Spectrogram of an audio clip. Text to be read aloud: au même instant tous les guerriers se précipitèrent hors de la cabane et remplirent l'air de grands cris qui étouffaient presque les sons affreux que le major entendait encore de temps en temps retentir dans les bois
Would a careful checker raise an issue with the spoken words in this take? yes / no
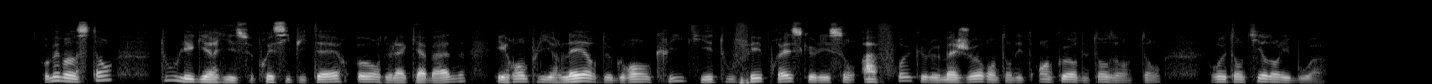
no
